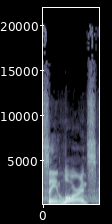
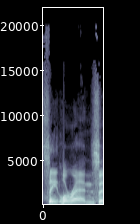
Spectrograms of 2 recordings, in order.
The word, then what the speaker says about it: St. Lawrence: I learned that St. Lawrence is pronounced just like that, St. Lawrence, and not St. Lorenz, and I am eternally grateful that somebody pointed that out before I began to preach a sermon.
